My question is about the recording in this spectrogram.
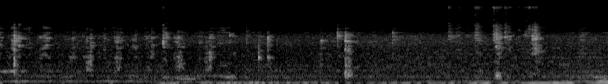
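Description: Metal fork clinking and scraping against a ceramic bowl while mixing egg and flour into tempura batter, in irregular taps with a cluster of louder clinks about five seconds in. A low steady hum runs underneath.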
